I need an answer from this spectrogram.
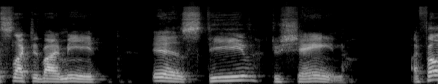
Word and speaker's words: Duchesne: looking at our notes I don't know how the heck you get duchan out of how his name is spelled d u c h e s NE e it's should be like Dutch esny well this is one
